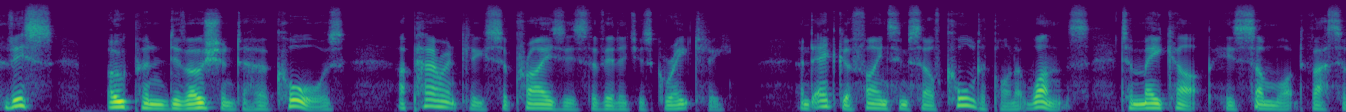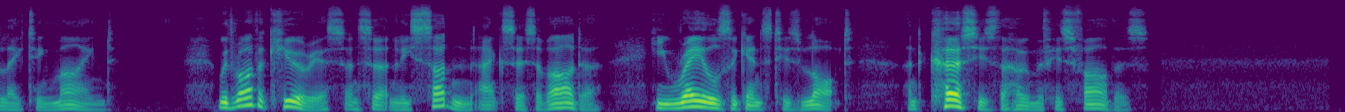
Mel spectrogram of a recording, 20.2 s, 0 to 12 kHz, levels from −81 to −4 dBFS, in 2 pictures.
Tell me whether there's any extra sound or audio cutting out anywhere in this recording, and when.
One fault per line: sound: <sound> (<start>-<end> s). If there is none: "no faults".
no faults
